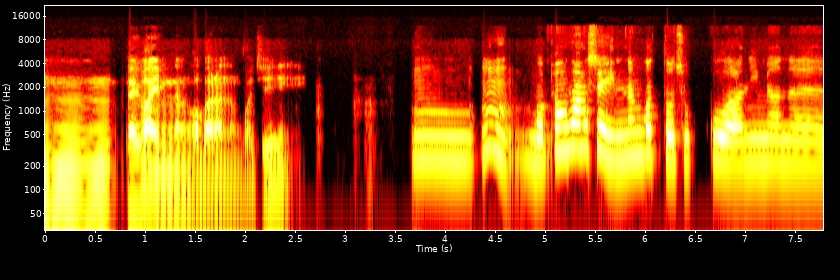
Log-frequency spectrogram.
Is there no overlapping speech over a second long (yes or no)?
yes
